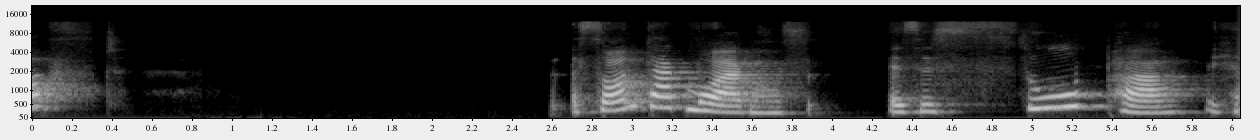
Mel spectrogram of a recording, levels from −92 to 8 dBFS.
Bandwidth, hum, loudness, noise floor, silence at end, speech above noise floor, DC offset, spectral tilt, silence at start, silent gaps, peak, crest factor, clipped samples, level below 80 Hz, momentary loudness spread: 12.5 kHz; none; -21 LUFS; -86 dBFS; 0 s; 65 dB; under 0.1%; -5.5 dB/octave; 0 s; none; -6 dBFS; 18 dB; under 0.1%; -76 dBFS; 19 LU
